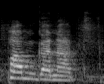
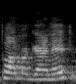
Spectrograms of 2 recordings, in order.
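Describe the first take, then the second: First: The middle syllable of the word is dropped. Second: Every syllable of the word is pronounced.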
